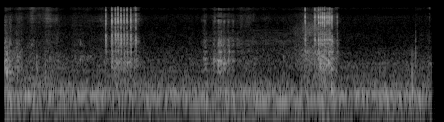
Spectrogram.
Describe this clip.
scroll-up-scroll-down
A scrolling sound of a cheap mouse. Could pass as a DIY kind of sound
mechanical, mouse, mouse-wheel, scroll, twist, wheel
